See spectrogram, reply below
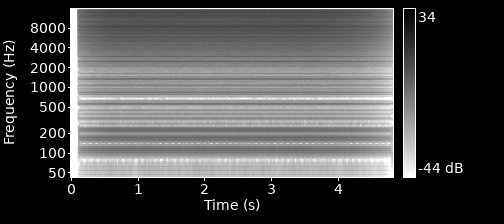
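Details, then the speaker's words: Simulated buzzing-type tinnitus: a steady low electronic buzz with a fast flutter, like a small insect flying around inside the ear. "귀 안에 뭔가 자그마한 벌레가 자꾸 날아다니는 것 같다고 하시거든요. 벌레 소리처럼도 말씀하시는데 원인을 잘 들여다보면 겸해 있는 증상 중에 귀 먹먹함이 동반되어 있는 경우가 굉장히 많으시거든요."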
